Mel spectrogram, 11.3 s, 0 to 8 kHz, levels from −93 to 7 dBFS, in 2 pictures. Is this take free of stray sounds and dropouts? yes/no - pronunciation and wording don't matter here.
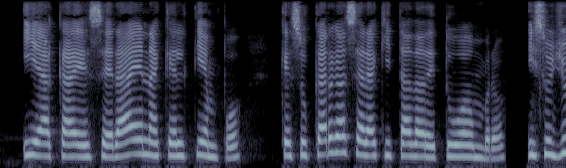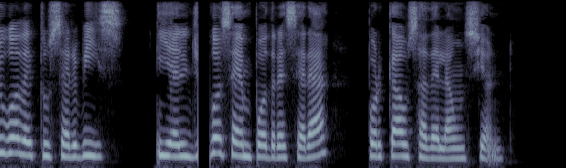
no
